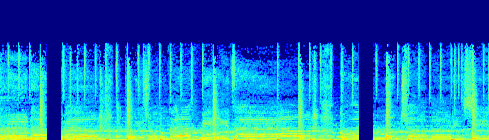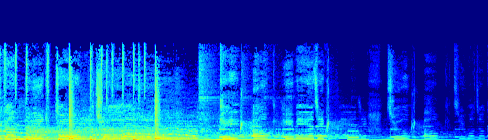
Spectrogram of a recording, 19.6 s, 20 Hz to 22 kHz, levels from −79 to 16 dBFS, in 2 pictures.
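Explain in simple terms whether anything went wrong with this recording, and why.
Twice the sound drops out in a stream reconnect, at 0.93 to 1.23 s and 7.17 to 7.47 s. The connection broke, leaving about a quarter-second of silence, then the player restarted mid-stream, picking up roughly a fifth of a second further on, so a little is skipped.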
